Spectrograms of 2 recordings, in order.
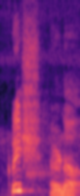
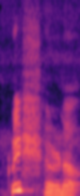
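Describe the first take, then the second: No difference in how they are said.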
